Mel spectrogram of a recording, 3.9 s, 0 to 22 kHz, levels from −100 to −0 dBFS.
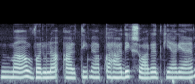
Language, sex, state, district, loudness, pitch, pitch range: Hindi, female, Bihar, Patna, -14 LUFS, 225 Hz, 220-235 Hz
